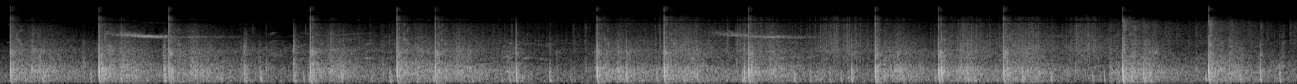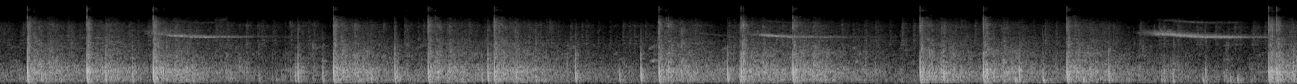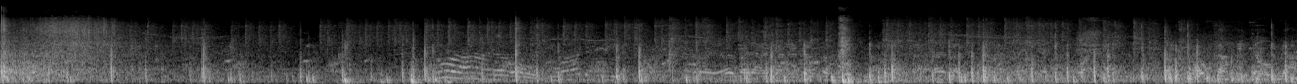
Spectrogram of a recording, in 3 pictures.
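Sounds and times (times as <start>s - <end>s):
fireworks bangs and pops: 0.0s - 38.9s.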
